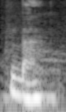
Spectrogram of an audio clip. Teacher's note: हिंदी की स्पर्श घोष महाप्राण ओष्ठीय व्यंजन ध्वनि है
